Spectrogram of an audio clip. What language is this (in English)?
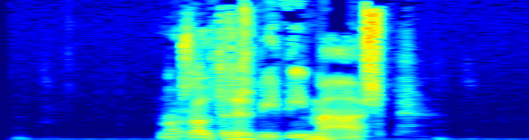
Catalan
